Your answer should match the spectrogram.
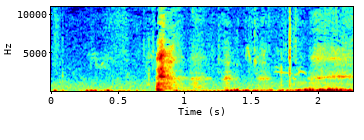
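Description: A Texas longhorn walking through dry pasture grass with soft, irregular hoof falls. There is a single short, sharp puff of breath about a second in.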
